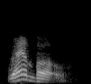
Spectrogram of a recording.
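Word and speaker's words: Rambeau: Rabu? Is that how you say it? – Rambo. – Really? That's Rambo? – Yes, that's how it's pronounced, yes.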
